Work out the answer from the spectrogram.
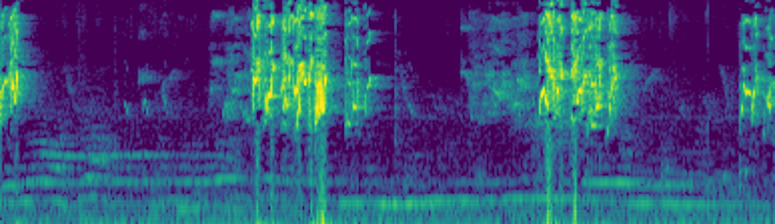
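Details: Chattering lovebird played to coax silent lovebirds into song: dense bursts of shrill, grating twitter roughly two seconds apart, each lasting about half a second, with a quiet low hum underneath.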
